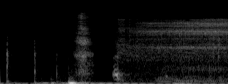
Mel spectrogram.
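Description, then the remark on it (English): A man snoring: a short snorting breath, then a long, rough, rattling snore that drones steadily to the end, with no talking. “Is that snoring? What? This is my husband.”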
